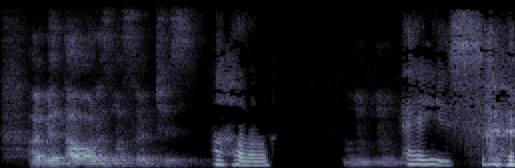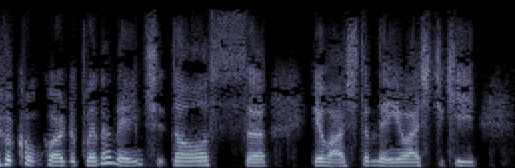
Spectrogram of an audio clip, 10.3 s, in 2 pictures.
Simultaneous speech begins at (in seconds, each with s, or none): none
